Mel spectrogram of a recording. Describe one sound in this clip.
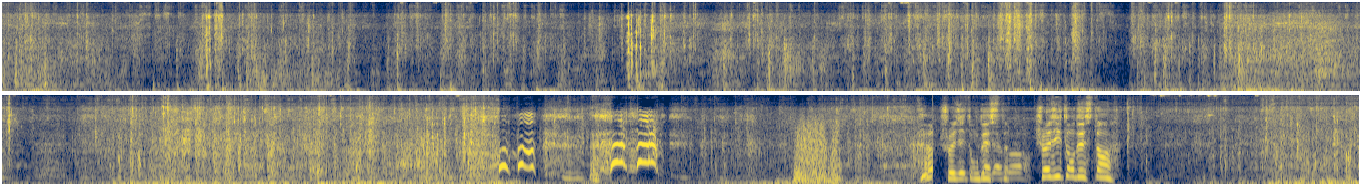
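A bicycle rattles and clunks over bumps and roots.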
